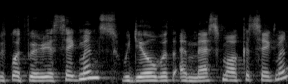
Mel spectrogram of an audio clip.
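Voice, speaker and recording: The recording is very clean and the background silent. A woman talks at a middle pitch. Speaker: corporate IT leader. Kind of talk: conference talk. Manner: fast.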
